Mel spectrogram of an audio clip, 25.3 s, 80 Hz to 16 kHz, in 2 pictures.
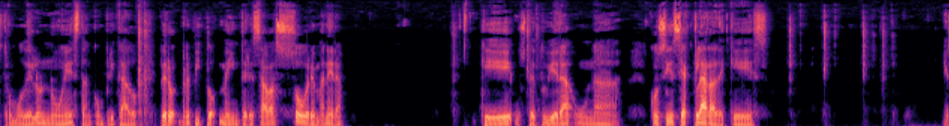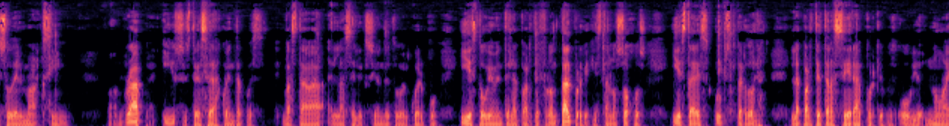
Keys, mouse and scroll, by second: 0.4 a, 0.9 alt+shift+right click, 1.5 alt+shift+scroll down 2, 1.8 middle click, 2.8 space, 3.8 click, 6.3 click, 8.0 ctrl+e, 9.5 click, 10.0 Tab, 10.4 scroll down 1, 10.7 scroll up 1, 11.2 scroll down 1, 11.5 a, 11.5-12.9 drag, 11.9 Tab, 12.5 a, 14.3 u, 15.0 click, 15.9-16.3 scroll down 1, 16.5-17.5 scroll up 3, 18.1 shift+right click, 18.3 shift+middle click, 18.7 shift+right click, 21.7 shift+middle click, 22.5 shift+right click, 22.5 shift+middle click, 23.3 alt+shift+Tab, 23.9-24.4 scroll down 3, 24.6 click.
